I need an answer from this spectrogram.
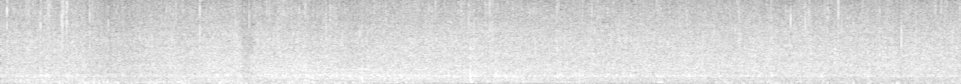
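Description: Steady rain during a thunderstorm, with a low rumble underneath, picked up by a camera's built-in microphone.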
